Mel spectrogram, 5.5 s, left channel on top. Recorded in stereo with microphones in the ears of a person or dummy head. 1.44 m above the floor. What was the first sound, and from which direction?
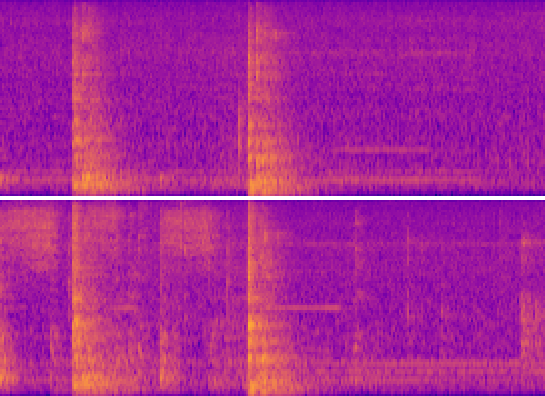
A door slam, 50° right (ahead or behind).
